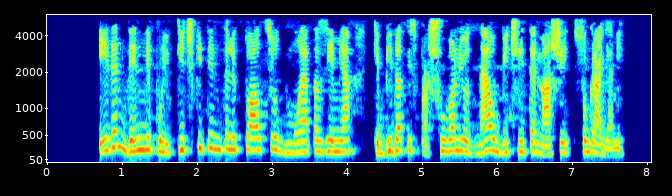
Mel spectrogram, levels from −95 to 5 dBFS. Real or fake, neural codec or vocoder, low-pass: real; none; 5.4 kHz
